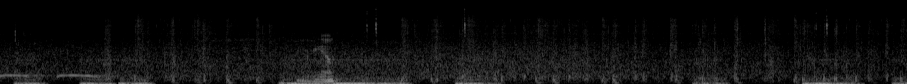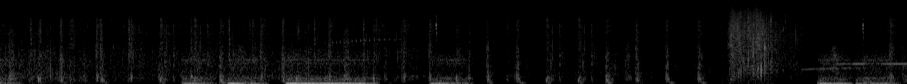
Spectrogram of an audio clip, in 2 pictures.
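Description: Footsteps tread steadily on rough ground.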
